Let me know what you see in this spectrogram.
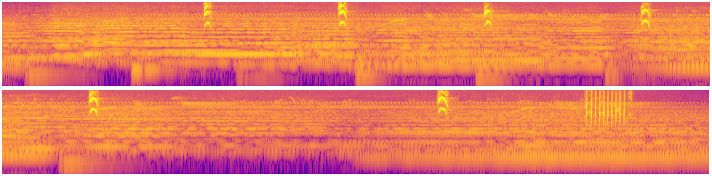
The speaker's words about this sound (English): That's the endangered red-cockaded woodpecker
